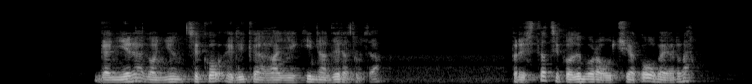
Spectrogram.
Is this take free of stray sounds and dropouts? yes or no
yes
